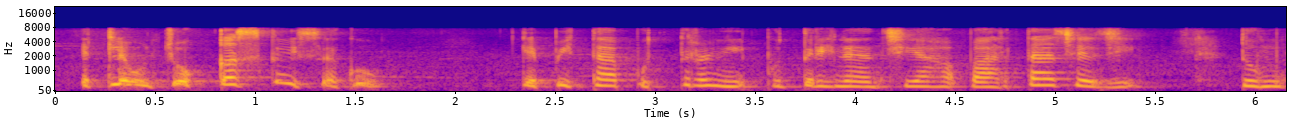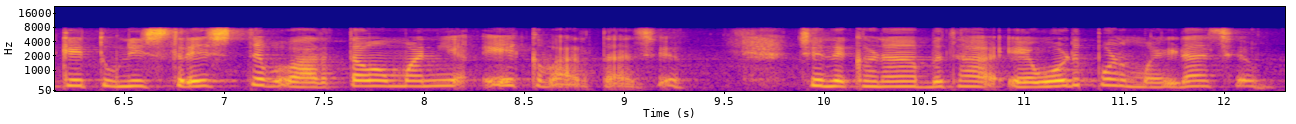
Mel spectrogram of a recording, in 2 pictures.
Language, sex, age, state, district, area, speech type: Gujarati, female, 60+, Gujarat, Rajkot, urban, spontaneous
